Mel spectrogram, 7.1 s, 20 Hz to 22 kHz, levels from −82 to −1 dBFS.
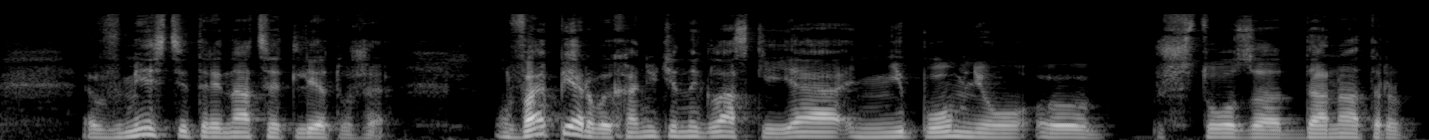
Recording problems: none

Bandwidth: 14.5 kHz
